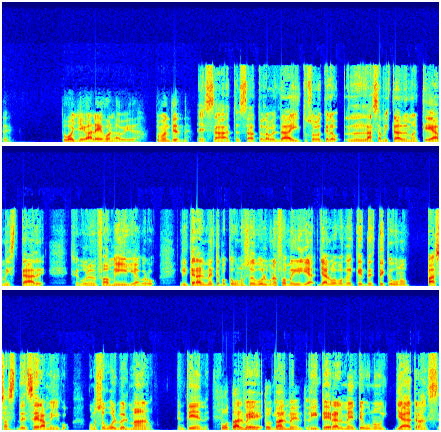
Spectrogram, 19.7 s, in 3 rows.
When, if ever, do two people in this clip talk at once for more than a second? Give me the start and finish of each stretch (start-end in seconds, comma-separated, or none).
16.4-17.8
